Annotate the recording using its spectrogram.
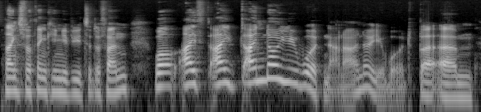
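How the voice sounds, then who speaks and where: Guy streaming, casual rambly chat, bouncy pitch, bit of vocal fry, playful, repeats himself. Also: big pitch swings, a little fast. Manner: playful, rambling, self-interrupting, often repeating phrases. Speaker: live streamer, music and game maker. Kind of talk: casual livestream chat with viewers while working.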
